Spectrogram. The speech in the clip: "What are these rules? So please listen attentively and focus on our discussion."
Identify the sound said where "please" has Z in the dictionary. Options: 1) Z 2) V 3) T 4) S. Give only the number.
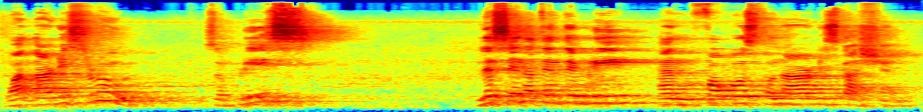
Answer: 4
